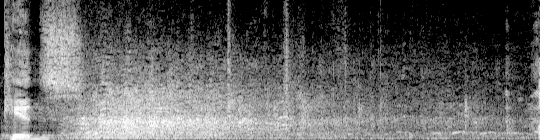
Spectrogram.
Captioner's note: audience laughs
